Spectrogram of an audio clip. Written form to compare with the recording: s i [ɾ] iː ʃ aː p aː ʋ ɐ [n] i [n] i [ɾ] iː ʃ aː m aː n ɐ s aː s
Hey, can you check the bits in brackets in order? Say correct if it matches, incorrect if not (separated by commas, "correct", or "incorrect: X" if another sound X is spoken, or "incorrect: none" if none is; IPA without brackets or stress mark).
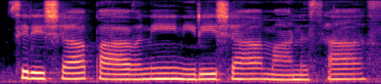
correct, correct, correct, correct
